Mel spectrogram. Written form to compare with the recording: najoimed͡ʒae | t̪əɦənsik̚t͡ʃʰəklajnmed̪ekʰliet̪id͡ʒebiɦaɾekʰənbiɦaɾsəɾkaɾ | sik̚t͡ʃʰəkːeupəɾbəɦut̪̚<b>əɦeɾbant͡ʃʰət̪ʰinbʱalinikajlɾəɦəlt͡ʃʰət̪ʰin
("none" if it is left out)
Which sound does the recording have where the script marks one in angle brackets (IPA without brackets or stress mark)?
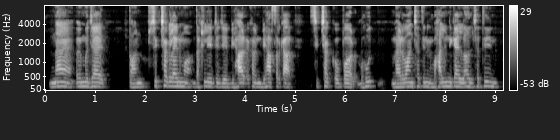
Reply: m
